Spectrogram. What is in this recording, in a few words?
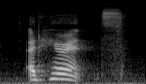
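"adherents", US English; pronunciations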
